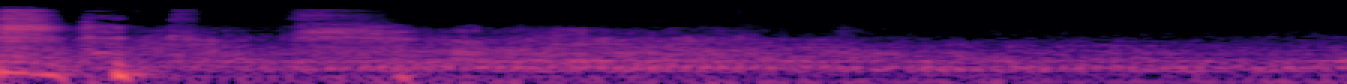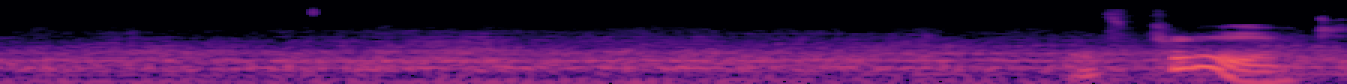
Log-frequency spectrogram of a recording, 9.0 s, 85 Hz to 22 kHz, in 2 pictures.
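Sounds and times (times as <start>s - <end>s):
helicopter engine and rotor droning overhead: 0.0s - 8.9s
speech: 8.4s - 8.9s.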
